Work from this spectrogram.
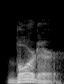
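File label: "border", American English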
